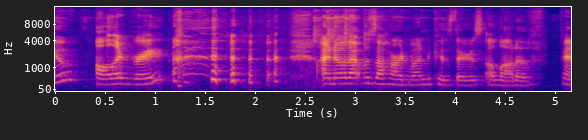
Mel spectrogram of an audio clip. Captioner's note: chuckles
